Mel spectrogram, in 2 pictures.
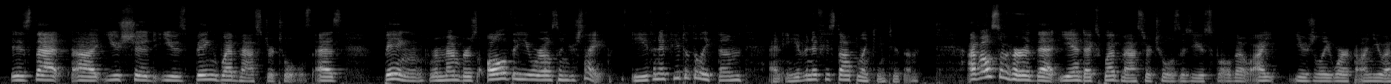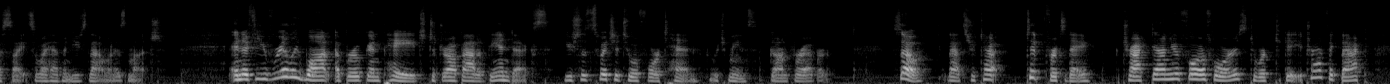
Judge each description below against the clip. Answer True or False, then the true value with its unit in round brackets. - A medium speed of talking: False (210 wpm)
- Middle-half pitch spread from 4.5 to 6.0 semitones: True (4.8 semitones)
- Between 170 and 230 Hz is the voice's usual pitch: True (185 Hz)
